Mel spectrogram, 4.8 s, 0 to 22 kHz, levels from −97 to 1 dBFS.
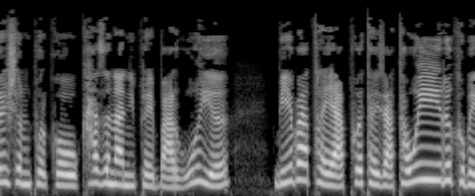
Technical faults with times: none

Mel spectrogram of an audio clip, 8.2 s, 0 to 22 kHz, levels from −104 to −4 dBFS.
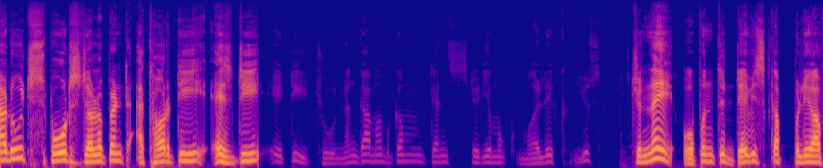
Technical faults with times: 2.58-6.20 one channel inverted

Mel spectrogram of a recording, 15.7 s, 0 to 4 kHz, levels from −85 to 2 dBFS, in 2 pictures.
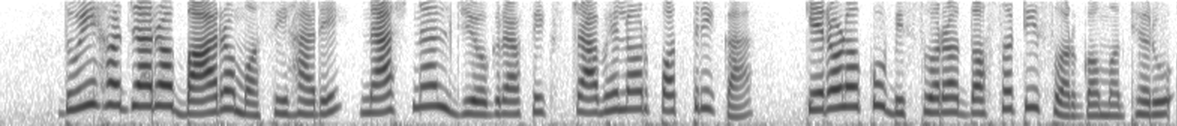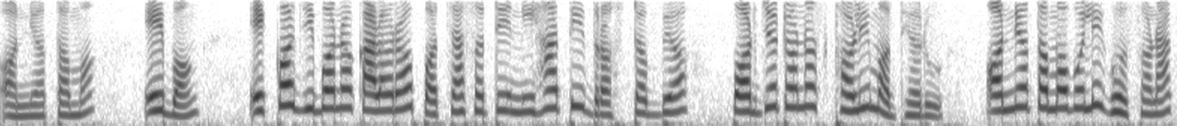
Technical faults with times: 0.00-0.40 comfort noise in place of the background
8.62-8.82 comfort noise in place of the background
12.58-12.74 comfort noise in place of the background
14.28-14.42 comfort noise in place of the background

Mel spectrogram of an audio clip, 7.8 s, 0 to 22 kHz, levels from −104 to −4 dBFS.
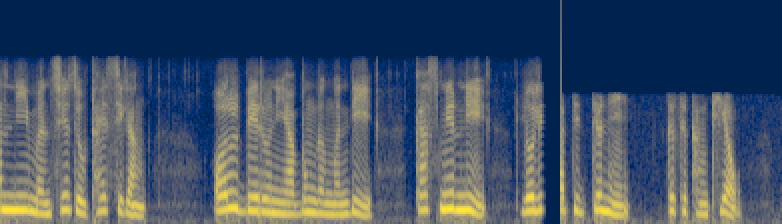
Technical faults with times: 5.41-5.61 handover gap
5.61-7.83 fallback to narrowband

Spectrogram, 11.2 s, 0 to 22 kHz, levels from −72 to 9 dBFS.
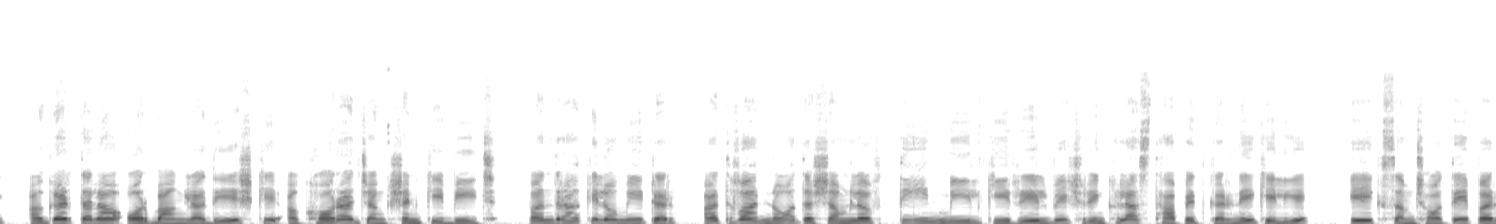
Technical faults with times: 2.90 corrupt frame decoded
10.21 corrupt frame decoded

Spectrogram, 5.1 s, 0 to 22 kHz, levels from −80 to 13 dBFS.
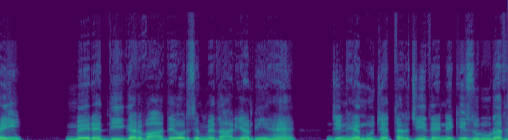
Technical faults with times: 1.07-1.09 lost packet rebuilt from error correction
2.17 lost packet rebuilt from error correction

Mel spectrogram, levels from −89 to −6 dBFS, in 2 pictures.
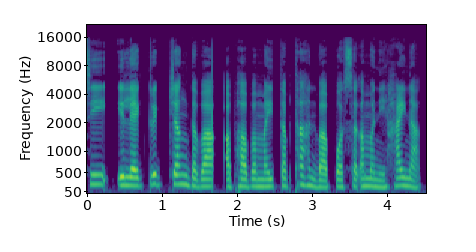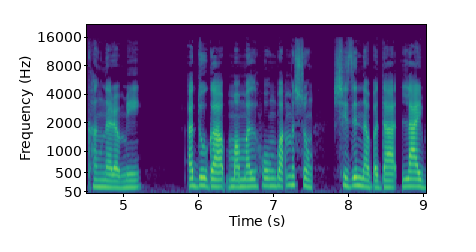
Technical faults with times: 1.68 audio missing between chunks
2.82-2.86 Bluetooth dropout
3.63 audio missing between chunks
7.14-7.21 Bluetooth dropout
7.53 audio missing between chunks

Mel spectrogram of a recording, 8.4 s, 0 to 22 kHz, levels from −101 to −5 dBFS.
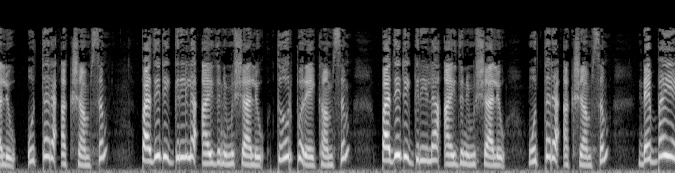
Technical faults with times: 0.00-8.45 MP3 compression

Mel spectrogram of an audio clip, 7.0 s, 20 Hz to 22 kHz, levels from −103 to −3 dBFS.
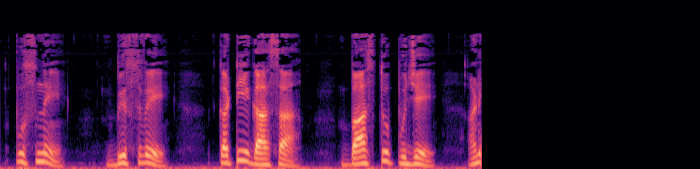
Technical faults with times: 0.00-7.01 MP3 compression
4.81-7.01 audio dropout to silence

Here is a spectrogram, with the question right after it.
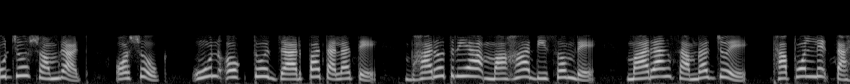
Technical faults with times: none

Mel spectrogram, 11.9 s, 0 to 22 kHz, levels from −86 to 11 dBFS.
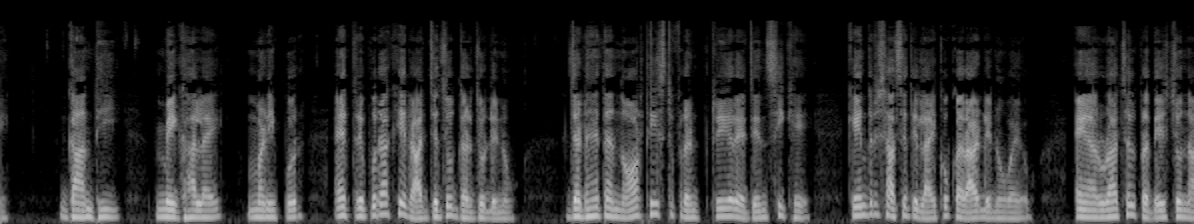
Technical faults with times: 0.00-11.94 HE-AAC compression
3.51 pre-echo
9.06-9.10 pre-echo

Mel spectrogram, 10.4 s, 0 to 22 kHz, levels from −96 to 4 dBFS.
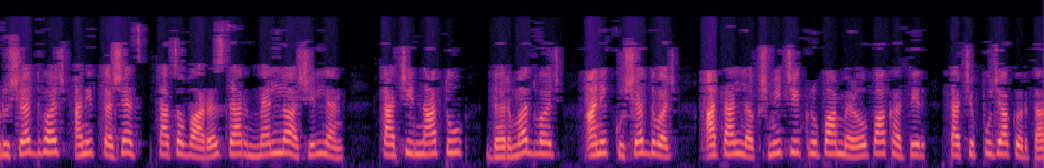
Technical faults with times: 0.00-10.44 WMA compression

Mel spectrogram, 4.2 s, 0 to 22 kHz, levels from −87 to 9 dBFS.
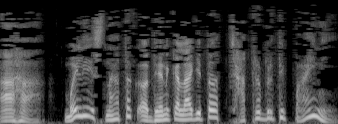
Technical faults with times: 0.00-4.23 WMA compression

